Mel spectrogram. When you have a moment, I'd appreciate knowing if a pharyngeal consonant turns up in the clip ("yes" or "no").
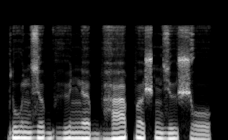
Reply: no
